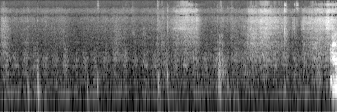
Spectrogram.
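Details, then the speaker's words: Finger percussion over a male patient's back, starting above the scapula with arms folded, moving side to side: soft, hollow taps giving a normal resonant percussion note, equal on both sides. "that the both sides are equal equal percussion and i am hearing resonant sounds on both sides"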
